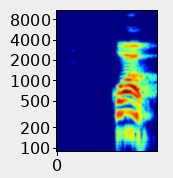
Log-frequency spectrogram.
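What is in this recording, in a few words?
"kuap", Malay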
